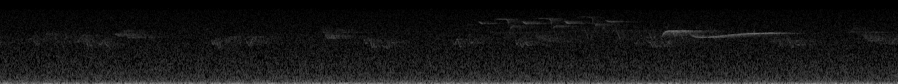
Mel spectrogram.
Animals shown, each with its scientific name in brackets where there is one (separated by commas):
Eastern Wood-Pewee (Contopus virens), Ovenbird (Seiurus aurocapilla), Red-eyed Vireo (Vireo olivaceus), Blackburnian Warbler (Setophaga fusca), Blue-headed Vireo (Vireo solitarius)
